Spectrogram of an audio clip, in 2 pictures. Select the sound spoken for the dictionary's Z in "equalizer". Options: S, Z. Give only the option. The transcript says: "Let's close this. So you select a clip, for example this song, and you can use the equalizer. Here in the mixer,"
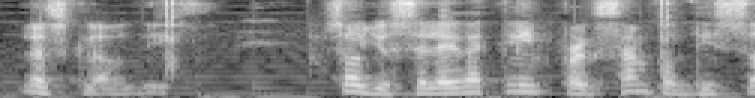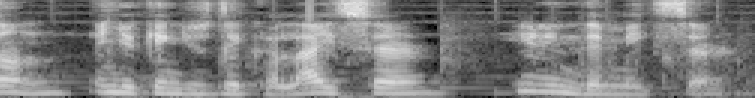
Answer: S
